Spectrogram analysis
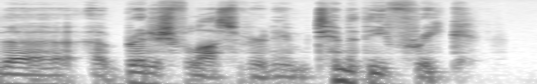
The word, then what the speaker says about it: Freke: And one was with a British philosopher named Timothy Freke, which is spelled Freke, but when you hear what he talks about, you'll just think, what a perfect name.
